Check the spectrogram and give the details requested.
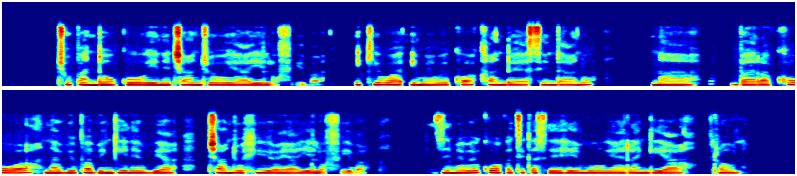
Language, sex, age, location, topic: Swahili, female, 18-24, Kisii, health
